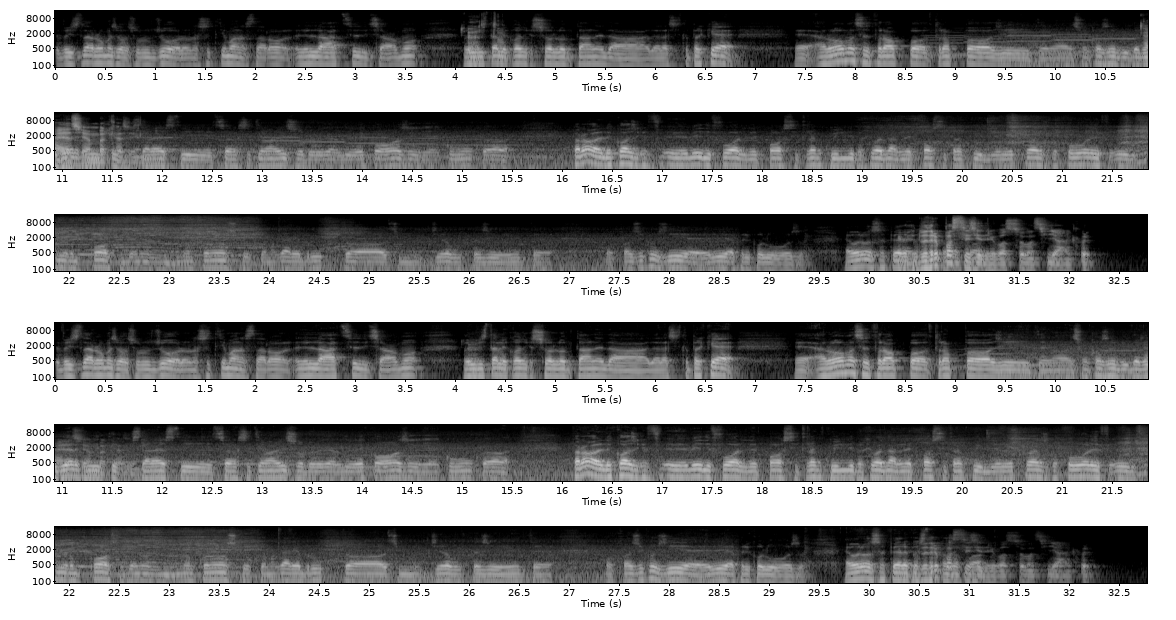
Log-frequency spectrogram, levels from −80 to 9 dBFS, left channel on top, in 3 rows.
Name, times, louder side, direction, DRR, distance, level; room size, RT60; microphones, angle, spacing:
voice 1, 0.0-7.1 7.4-31.1, right 3 dB, 30° right, 0.4 m, -25 dB
voice 2, 4.1-4.5 10.8-12.0 30.3-32.2, left 7 dB, 80° left, 0.4 m, -27 dB
Wind instrument woodwind instrument, 8.6-16.0, equal, 30° left, 1.0 m, -44 dB
sound 1, 9.4-28.7, right 1 dB, 50° right, 1.1 m, -40 dB
Motorcycle, 18.9-25.6, left 1 dB, 15° left, 3.5 m, -39 dB
8.9 x 3.9 x 6.0 m
head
